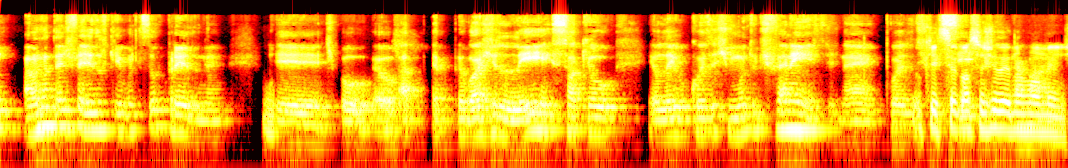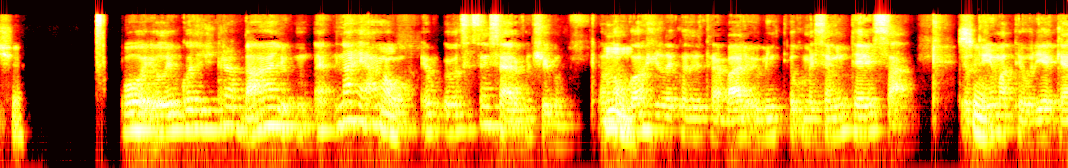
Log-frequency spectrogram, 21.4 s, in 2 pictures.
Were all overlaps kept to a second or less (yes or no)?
no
